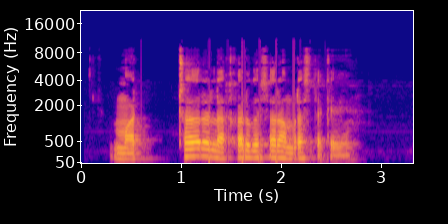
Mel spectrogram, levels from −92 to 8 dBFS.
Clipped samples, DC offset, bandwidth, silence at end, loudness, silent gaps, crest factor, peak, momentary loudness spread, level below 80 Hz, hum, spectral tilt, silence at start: under 0.1%; under 0.1%; 9.6 kHz; 0.6 s; -15 LUFS; none; 16 dB; 0 dBFS; 15 LU; -50 dBFS; none; -4.5 dB/octave; 0.35 s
